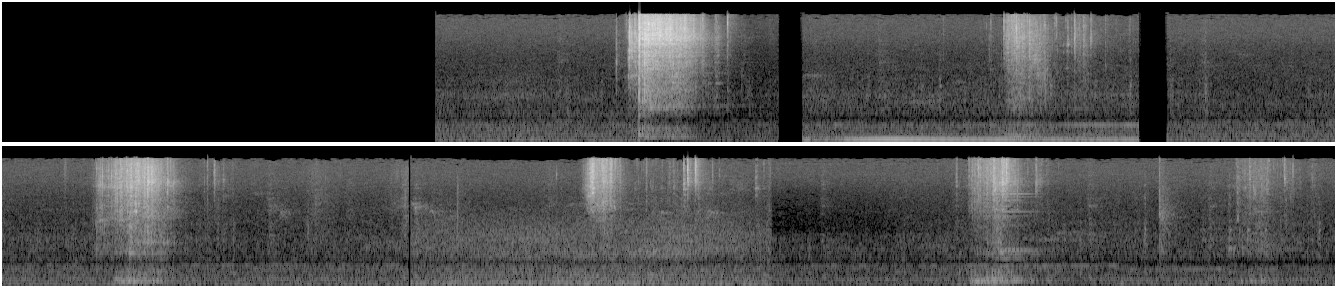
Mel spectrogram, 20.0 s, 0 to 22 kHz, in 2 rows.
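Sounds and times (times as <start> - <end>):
low hum: 6.0 - 9.3
dried beans rattling: 7.5 - 8.2.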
